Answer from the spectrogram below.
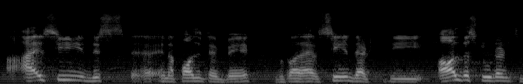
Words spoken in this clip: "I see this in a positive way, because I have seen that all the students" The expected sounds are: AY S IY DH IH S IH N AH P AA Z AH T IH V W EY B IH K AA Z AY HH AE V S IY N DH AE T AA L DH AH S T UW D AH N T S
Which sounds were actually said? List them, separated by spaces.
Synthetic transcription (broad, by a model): AY S IY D IH S IH N AH P AA Z AH T IH V EY B IH K AA Z AY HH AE V S IY N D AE T AA L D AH S T UW D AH N T S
